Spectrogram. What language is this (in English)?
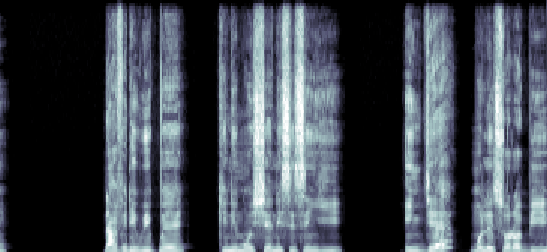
Yoruba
